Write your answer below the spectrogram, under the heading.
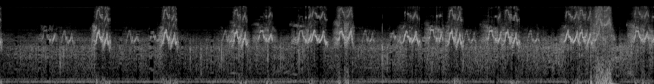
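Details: Osprey family at their nest in Lolo, Montana, July 2017, during a fish delivery by the female. Quick high chirps come in uneven clusters, with a faint steady hum underneath.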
